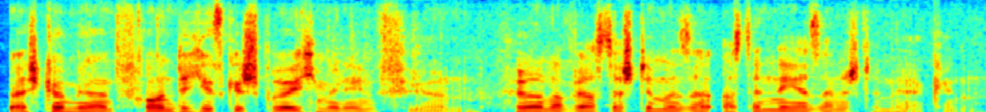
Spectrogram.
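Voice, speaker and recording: A man's voice: medium pitch, fast, a little mellow. A man voicing his knight character at a tabletop role-playing session, in casual in-character talk. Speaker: player.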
